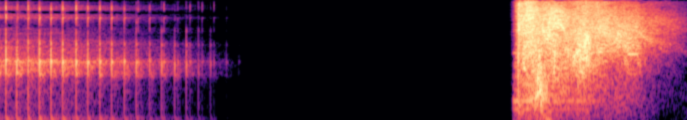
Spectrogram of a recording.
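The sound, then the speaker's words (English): A rapid, rattling series of clicks fades out, then after a short silence comes a single loud whip crack from Indiana Jones with a brief swishing tail, sharp. “Indiana Jones, Whip.”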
